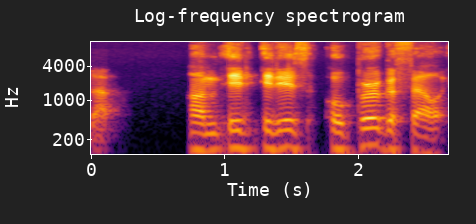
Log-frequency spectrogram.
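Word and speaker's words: Obergefell: Um, Ben also wrote the novel The Spring Before Oberll. Ben, you're going to have to spell or pronounce it correctly for us.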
